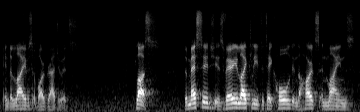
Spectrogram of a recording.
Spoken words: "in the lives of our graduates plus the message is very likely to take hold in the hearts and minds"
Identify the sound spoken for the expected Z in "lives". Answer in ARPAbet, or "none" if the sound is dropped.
Z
